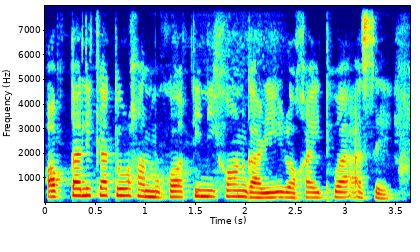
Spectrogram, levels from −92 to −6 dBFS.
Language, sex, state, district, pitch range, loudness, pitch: Assamese, female, Assam, Kamrup Metropolitan, 205-250 Hz, -17 LUFS, 225 Hz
